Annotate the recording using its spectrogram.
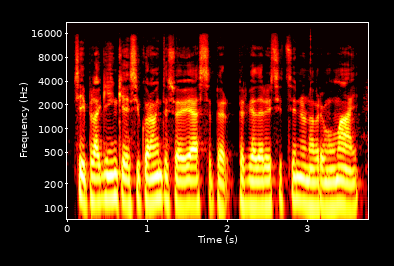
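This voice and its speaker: A man's voice: lowish voice, flat delivery, quick pace, darkish tone. A man hosting a casual tech podcast, asking questions and musing with fillers.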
